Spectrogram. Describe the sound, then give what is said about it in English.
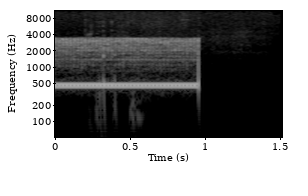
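A telephone dial tone: a loud, steady hum at one unchanging pitch that holds for about a second, then cuts off abruptly into silence. “See if we can dial them up.”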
